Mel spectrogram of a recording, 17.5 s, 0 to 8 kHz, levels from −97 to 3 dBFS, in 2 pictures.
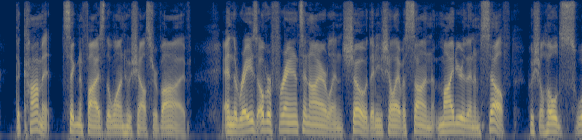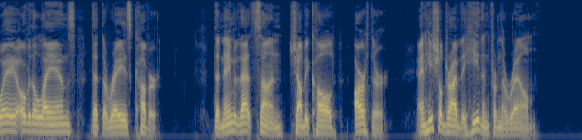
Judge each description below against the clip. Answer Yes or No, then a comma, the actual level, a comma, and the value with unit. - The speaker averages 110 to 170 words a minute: No, average, 185 wpm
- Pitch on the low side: Yes, low, 105 Hz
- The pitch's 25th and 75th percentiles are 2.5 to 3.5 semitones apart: No, average, 4.1 semitones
